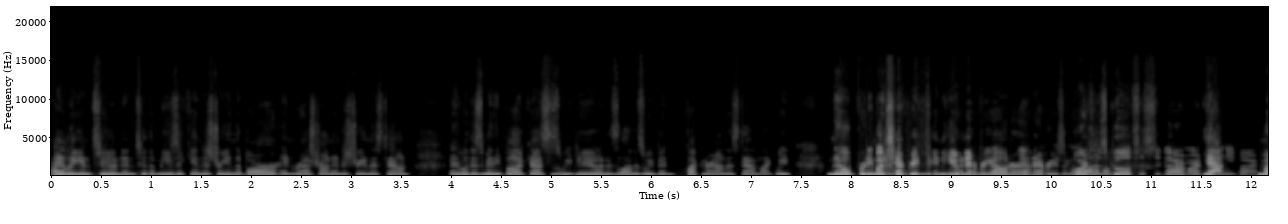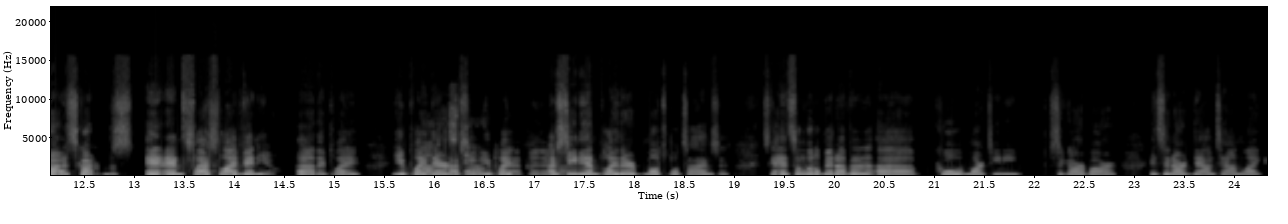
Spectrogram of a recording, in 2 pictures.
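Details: Adult man speaking; ordinary speech.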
